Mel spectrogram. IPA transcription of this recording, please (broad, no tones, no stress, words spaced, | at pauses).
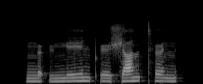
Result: ŋəʔɨŋeːnpʼɘː ʃantʰən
